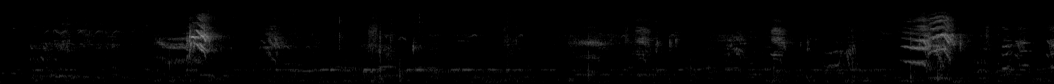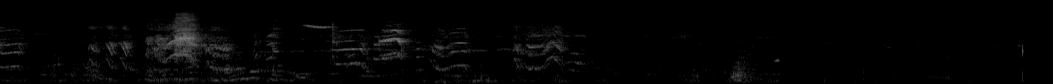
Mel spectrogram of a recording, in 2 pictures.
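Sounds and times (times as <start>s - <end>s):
birds calling and chirping: 0.0s - 21.0s.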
